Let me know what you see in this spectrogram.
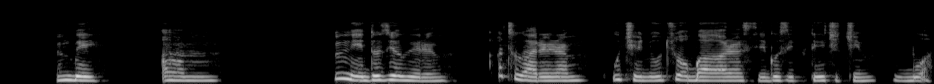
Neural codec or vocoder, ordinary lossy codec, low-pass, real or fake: codec, 16 kHz, 8 kbps, FreqCodec, larger model; none; 7.2 kHz; fake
